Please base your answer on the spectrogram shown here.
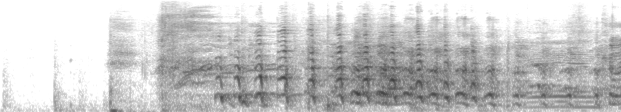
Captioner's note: all laughing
